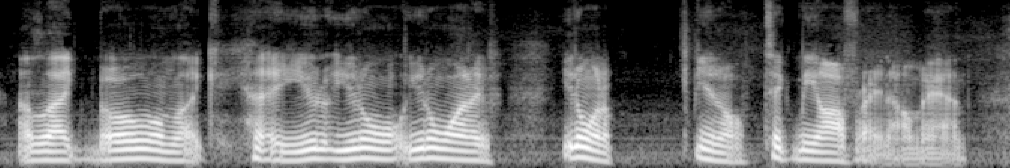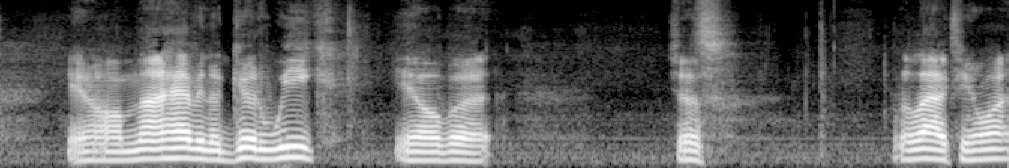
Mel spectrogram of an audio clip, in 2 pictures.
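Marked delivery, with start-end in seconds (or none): none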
